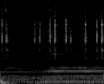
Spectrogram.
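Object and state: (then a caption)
Graded card slab with the card loose inside. A PSA-graded plastic slab holding a 2000 Worlds Collection Pikachu card is shaken, and the loose card rattles inside because PSA uses no inner sleeve. About six quick, bright plastic clicks ride over a faint steady low hum. The card moves freely in the holder, which could damage it.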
